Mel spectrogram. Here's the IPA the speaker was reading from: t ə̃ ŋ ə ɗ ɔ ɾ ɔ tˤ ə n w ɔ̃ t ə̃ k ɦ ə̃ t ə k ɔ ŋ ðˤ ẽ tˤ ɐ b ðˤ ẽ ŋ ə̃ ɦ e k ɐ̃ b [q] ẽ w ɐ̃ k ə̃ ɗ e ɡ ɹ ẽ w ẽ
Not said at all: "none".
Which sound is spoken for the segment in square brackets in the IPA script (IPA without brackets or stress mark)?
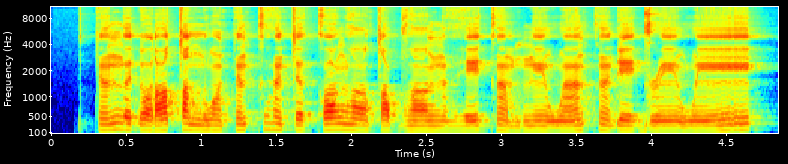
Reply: ŋ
